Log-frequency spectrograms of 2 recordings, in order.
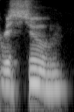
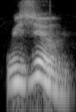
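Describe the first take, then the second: First: The middle consonant is an S sound. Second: The middle consonant is a Z sound. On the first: The speaker calls it wrong. "so it's not resume" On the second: The speaker calls it right. "we make the Z sound instead of the S"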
